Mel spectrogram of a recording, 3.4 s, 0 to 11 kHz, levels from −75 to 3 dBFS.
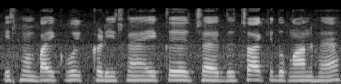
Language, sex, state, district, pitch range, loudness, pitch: Hindi, female, Haryana, Jhajjar, 160-170 Hz, -16 LUFS, 165 Hz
